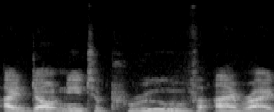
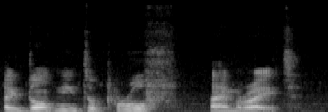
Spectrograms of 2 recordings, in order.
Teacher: the v sound at the end, it becomes f sound, a hard F. So instead of I don't need to prove I'm right, it becomes I don't need to prove I'm right.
